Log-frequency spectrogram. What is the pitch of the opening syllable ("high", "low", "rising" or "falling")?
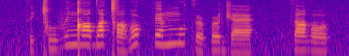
low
